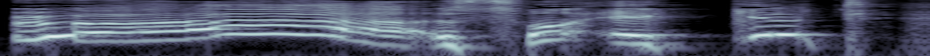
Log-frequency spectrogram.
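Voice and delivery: put-on high, loud, wailing child's howl; howl of disgust. A narrator's reading. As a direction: howl it out, thoroughly grossed out. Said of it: "ulte rampete Robin".

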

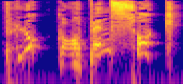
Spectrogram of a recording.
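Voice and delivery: high, slow, drawn-out incredulity; outraged disbelief. A narrator's reading. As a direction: stretch each word in outrage. Boy repeats it, now outraged.

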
